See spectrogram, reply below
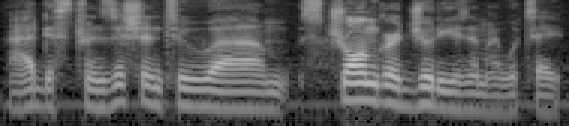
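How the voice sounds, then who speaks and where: A middle-aged man from Israel, a native Hebrew speaker, talking in English as an interview guest in short, halting phrases with frequent restarts. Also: lowish voice, warm tone. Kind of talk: conversational interview.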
